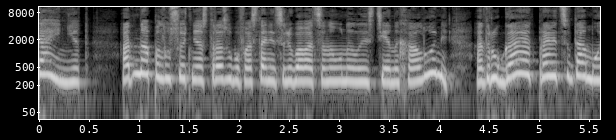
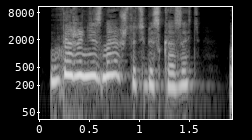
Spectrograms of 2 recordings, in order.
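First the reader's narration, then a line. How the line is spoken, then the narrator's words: Sighing. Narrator (Russian): вздохнула она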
